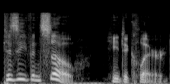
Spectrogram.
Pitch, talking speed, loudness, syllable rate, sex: 190 Hz, 175 wpm, -19 LUFS, 5.1 syllables/s, male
